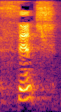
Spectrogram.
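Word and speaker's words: sinh: say it we say it as cinch rhyming with pinch okay but you often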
